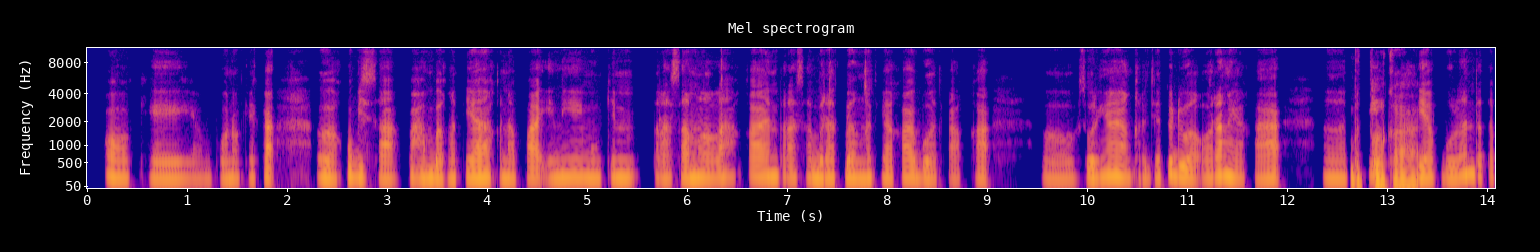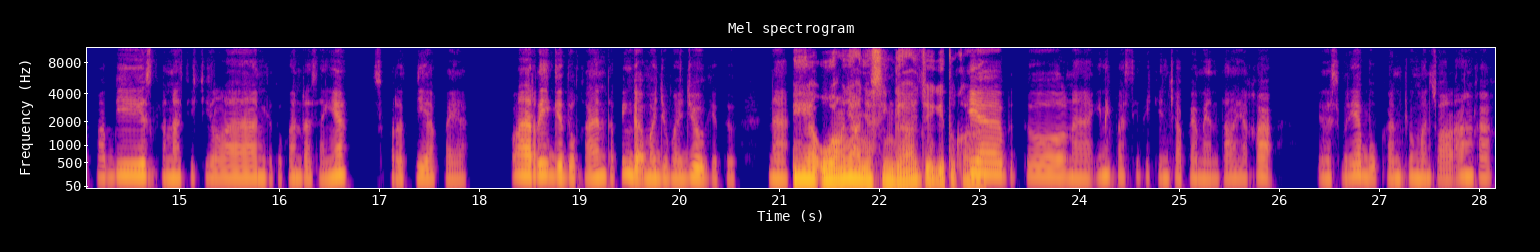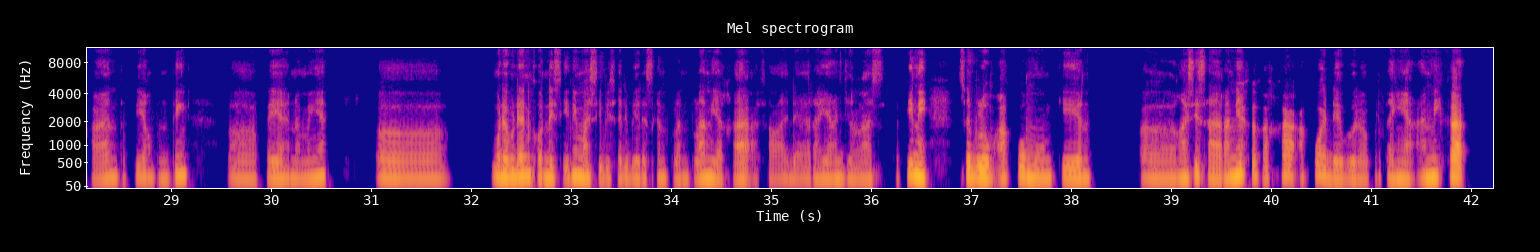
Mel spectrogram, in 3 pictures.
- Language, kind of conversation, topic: Indonesian, advice, Bagaimana cara membuat anggaran yang membantu mengurangi utang?
- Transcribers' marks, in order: none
